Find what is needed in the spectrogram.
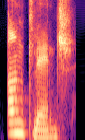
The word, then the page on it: unclench: Indian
